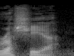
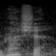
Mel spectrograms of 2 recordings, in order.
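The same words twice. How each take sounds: First: It is said with an extra 'ee' vowel. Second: It is said without an extra 'ee' vowel. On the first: The speaker calls it right. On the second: The speaker calls it wrong.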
